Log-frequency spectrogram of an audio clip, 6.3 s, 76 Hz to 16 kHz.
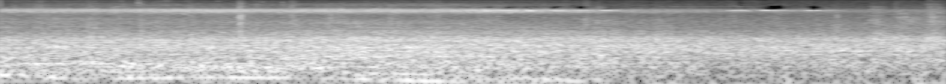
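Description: Steady noise of a City Elephant (ČD class 471) double-deck electric train, with a low hum that fades about four seconds in.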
